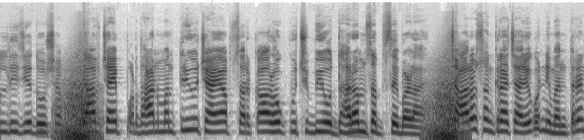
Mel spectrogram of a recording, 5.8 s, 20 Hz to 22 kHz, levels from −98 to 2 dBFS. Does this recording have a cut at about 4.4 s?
yes; 2 cuts; at 0.8 s, 4.4 s

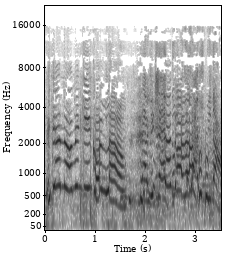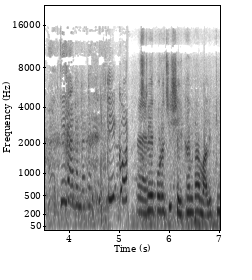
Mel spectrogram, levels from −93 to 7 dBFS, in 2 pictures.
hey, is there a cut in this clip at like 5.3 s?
yes; 1 cut; at 5.3 s

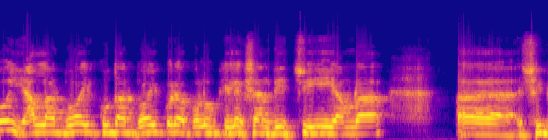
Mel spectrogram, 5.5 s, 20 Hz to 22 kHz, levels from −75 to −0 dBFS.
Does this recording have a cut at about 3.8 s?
no; 0 cuts

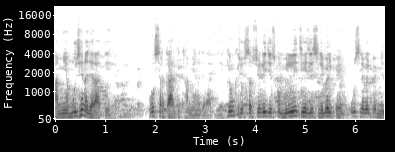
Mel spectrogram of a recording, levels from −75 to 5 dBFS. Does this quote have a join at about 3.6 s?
yes; 1 cut; at 3.6 s

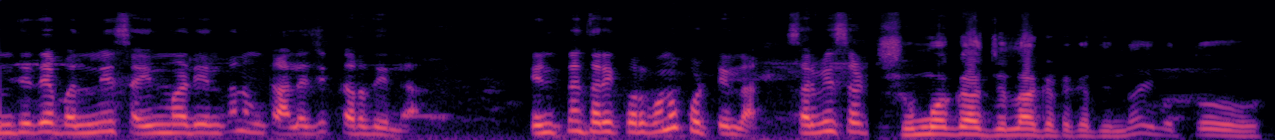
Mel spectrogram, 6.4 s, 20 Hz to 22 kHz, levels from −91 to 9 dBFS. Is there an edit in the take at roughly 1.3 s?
no; 1 cut; at 4.4 s

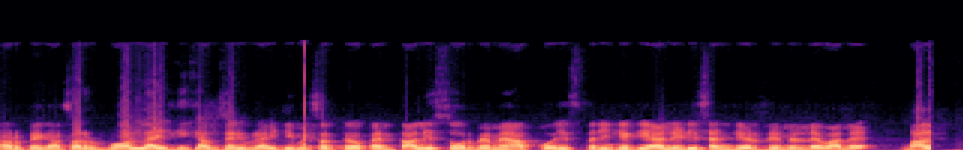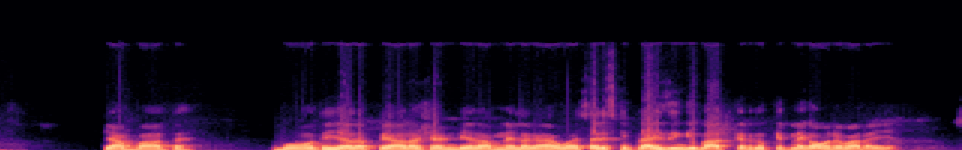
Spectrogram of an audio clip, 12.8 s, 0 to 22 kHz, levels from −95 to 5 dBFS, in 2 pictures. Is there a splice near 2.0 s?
yes; 2 cuts; at 2.0 s, 6.2 s

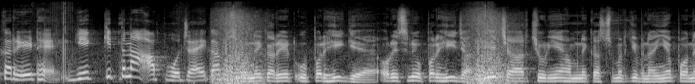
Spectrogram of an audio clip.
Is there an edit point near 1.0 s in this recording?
no; 2 cuts; at 2.2 s, 4.8 s

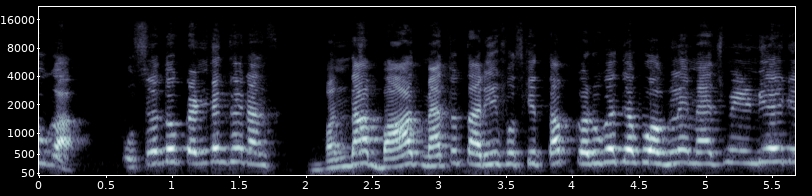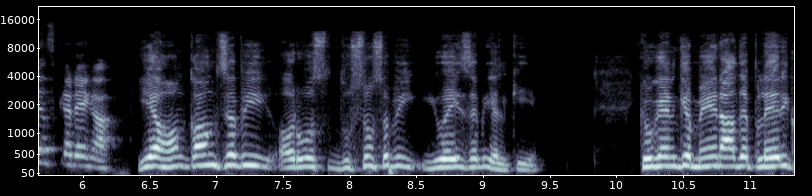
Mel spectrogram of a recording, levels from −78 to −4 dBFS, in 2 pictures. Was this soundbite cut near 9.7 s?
no; 1 cut; at 6.3 s

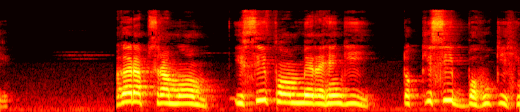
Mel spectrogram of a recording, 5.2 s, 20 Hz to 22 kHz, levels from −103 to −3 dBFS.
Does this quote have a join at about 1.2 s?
yes; 1 cut; at 1.2 s

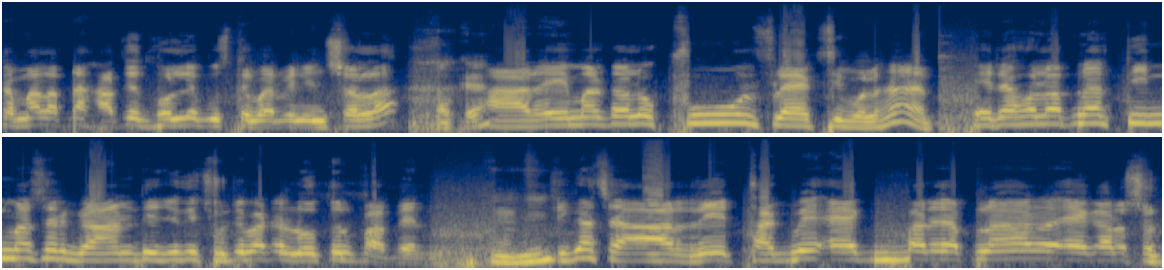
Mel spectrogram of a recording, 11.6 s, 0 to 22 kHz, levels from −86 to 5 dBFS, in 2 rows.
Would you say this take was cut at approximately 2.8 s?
no; 1 cut; at 4.7 s

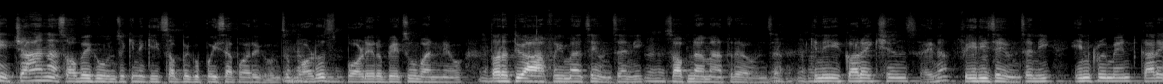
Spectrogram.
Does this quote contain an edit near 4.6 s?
no; 0 cuts

